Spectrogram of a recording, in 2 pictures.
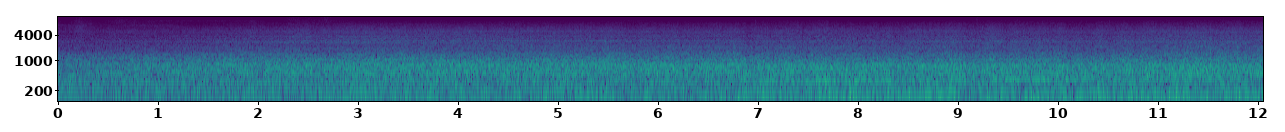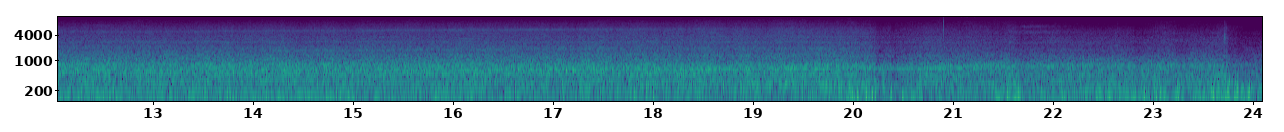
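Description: Loud, steady rumbling noise with faint whining tones that slowly glide up and down, dipping briefly about twenty seconds in.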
